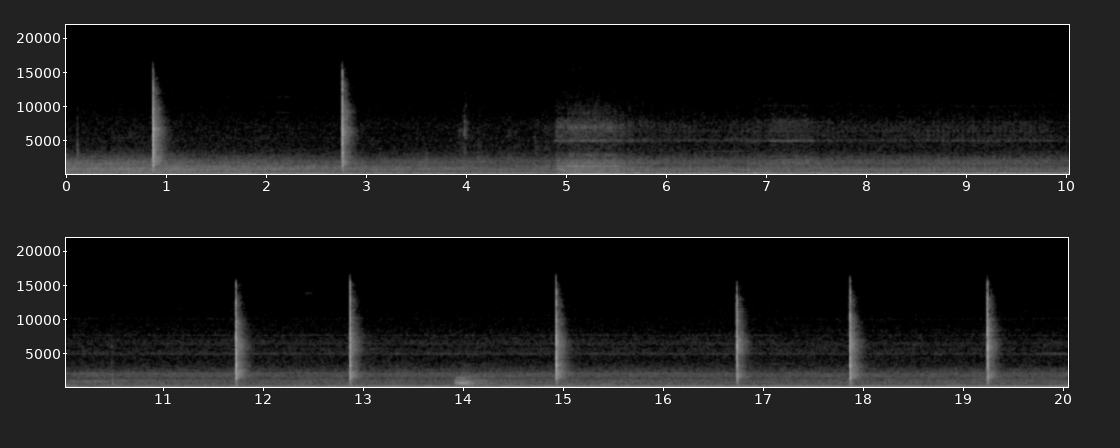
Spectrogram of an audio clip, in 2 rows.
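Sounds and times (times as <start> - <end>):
low electrical hum: 0.0 - 20.0
sharp single clicks: 0.8 - 1.1, 2.7 - 3.0, 11.6 - 12.0, 12.8 - 13.1, 14.8 - 15.2, 16.6 - 17.0, 17.8 - 18.2, 19.2 - 19.5.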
